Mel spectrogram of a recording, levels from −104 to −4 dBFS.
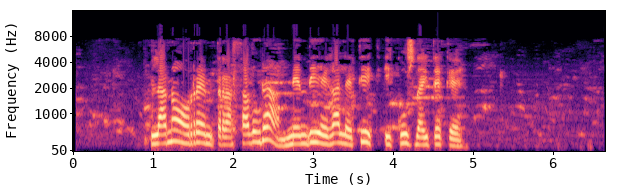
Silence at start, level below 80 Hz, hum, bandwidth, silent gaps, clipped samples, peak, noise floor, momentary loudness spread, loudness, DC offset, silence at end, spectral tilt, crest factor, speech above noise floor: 0.4 s; -60 dBFS; none; 7.8 kHz; none; under 0.1%; 0 dBFS; -44 dBFS; 7 LU; -12 LUFS; under 0.1%; 1.05 s; -5 dB/octave; 14 dB; 33 dB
